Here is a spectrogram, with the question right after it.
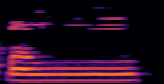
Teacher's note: یہاں پر قاف کو موٹا پڑھیں گے اور واو ساکن ہے، واو ساکن سے پہلے قاف کے اوپر زبر ہے، تو یہ واو واولین کی مثال ہے، اس کو نرمی سے پڑھیں گے۔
